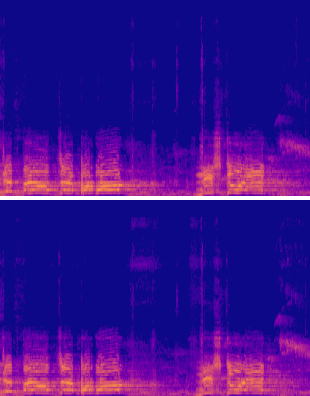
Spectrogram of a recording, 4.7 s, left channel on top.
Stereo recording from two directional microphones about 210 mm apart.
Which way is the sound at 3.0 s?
10° right (ahead or behind).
